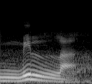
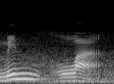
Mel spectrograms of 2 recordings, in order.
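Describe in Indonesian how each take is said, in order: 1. Bunyi n menyatu penuh dengan l, tanpa dengung. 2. Bunyi n dilafalkan terpisah sebelum l. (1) "tapi milla ya, tanpa dengung" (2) "bukan min la"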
